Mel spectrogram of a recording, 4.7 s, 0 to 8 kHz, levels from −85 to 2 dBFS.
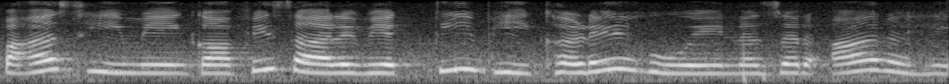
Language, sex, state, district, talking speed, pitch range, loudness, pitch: Hindi, female, Uttar Pradesh, Shamli, 150 wpm, 275-335 Hz, -15 LUFS, 290 Hz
